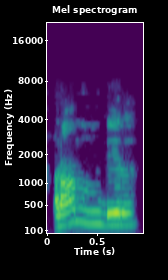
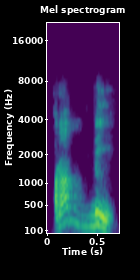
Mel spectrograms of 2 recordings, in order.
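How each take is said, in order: First: The b sound is nasal, close to an m. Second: The b sound is strong, with no nasality. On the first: The speaker calls it wrong. "Artinya ada unsur hidung dalam pengucapan huruf ba. Ini tidak" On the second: The speaker calls it right. "Dia tekanannya kuat dan tidak ada unsur hidung"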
